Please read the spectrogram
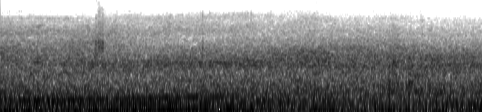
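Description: Steady low rumble of road traffic in outdoor city ambience, with a faint brief tick about a second in.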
